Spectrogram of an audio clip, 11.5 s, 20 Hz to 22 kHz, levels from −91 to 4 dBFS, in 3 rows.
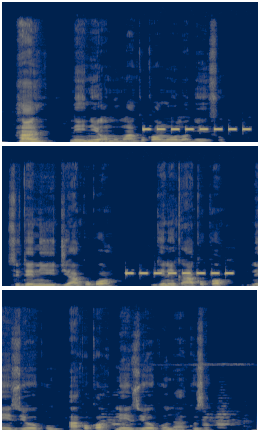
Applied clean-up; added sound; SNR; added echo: classical method Wiener filter.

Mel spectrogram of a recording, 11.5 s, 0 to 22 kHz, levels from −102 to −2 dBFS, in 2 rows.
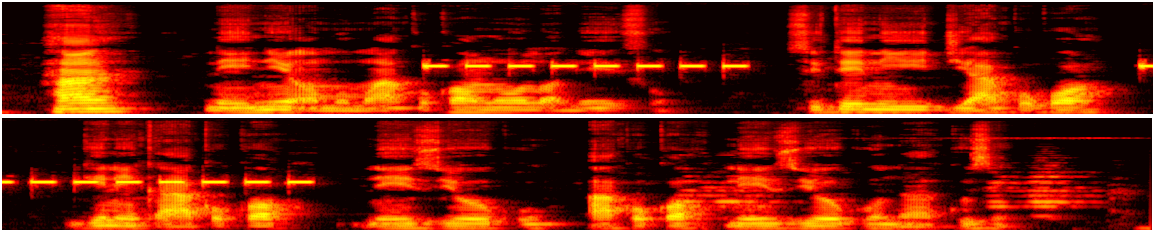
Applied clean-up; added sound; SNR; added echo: classical method log-MMSE.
